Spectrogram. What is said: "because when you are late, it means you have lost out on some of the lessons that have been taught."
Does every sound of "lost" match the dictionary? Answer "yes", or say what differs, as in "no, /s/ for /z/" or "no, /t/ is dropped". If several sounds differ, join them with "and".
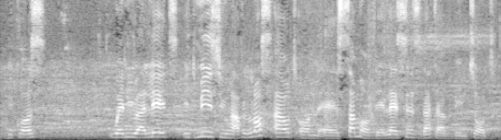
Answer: yes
